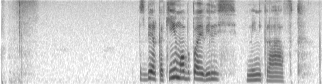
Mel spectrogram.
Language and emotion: Russian, neutral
